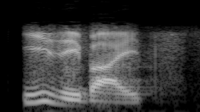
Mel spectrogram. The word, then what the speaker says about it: ESI Bites: You can remember our show and website phonetically as Easy Bites, the way it sounds out, of ESI information.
